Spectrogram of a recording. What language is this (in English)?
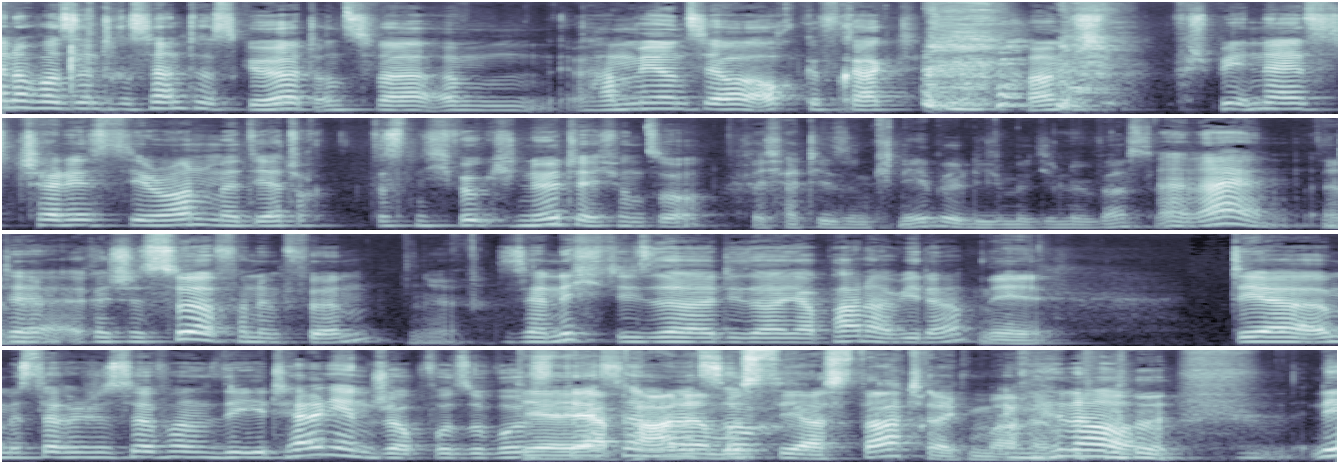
German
